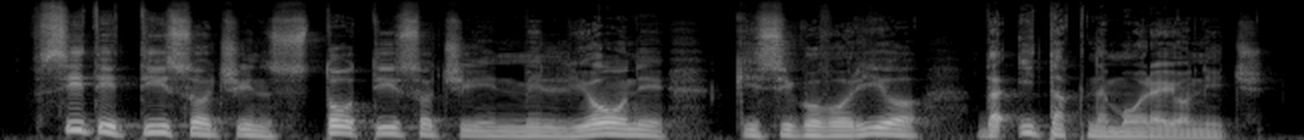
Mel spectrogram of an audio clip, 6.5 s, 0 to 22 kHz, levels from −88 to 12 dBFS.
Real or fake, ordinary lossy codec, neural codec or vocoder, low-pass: real; none; none; none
